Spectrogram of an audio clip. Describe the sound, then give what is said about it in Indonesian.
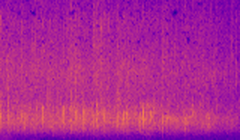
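An audience claps in a dense, steady round of applause that holds at an even loudness for about three seconds without a break. “Tepuk tangan untuk beliau.”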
